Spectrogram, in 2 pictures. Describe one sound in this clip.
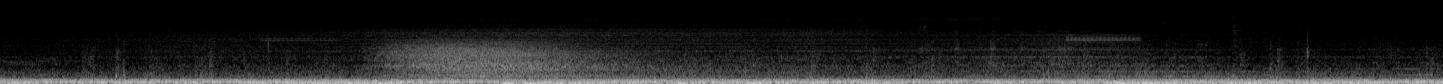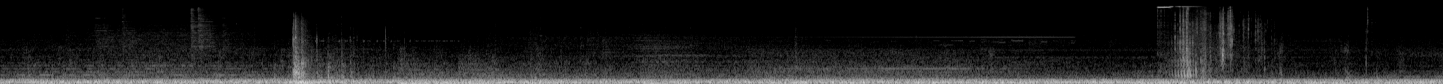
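Footsteps tread on a hard metal floor.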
